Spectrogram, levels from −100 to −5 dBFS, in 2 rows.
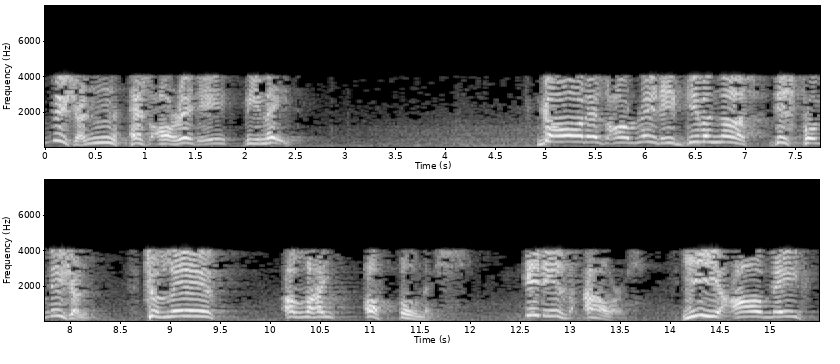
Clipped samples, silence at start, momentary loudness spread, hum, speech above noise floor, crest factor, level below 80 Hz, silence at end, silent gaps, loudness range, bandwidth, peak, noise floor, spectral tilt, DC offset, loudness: under 0.1%; 0.05 s; 11 LU; none; 38 dB; 16 dB; -64 dBFS; 0.15 s; none; 4 LU; 4.3 kHz; -2 dBFS; -55 dBFS; -8.5 dB/octave; under 0.1%; -17 LUFS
